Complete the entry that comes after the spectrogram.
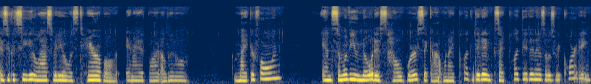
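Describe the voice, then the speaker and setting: Soft-spoken and whispering, the voice moves at a moderate pace. It sounds somewhat breathy. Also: woman. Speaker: vlogger. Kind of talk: casual vlog talk. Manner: quiet, near whisper. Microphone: poor audio, built-in mic.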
